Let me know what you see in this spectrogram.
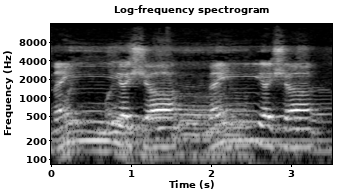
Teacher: یضل میں، نون کے بعد یہ آ گئی ہے تو نون کے اندر سے یہ کی آواز نکالیں گے. میں یشا، میں یشا، اس کو بھی دور کہتے ہیں.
